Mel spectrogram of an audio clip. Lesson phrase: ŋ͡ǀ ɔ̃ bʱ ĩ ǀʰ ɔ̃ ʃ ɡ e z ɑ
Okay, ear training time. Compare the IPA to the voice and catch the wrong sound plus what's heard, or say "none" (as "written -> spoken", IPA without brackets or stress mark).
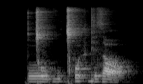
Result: none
